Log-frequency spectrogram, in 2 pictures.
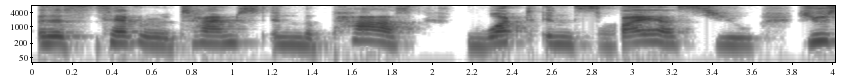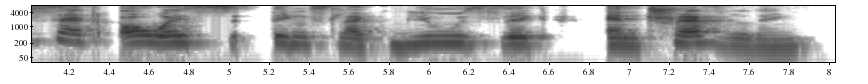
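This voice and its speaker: A woman's voice: mid-range voice, slow pace, hardly any pauses, darkish tone. A woman in her forties, a German native speaking English, hosting an interview podcast in an earnest way, often repeating words as she thinks. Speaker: podcast host. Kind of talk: casual interview.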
